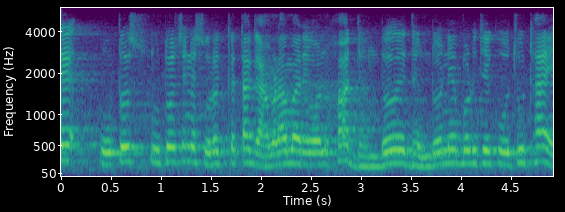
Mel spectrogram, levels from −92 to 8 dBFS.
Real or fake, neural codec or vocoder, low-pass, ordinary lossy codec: real; none; 5.4 kHz; none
